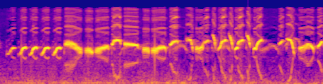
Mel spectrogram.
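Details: Hwamei singing in the morning: a loud run of rapid repeated whistled notes, then varied rich, slurred whistles rising and falling, delivered continuously without pause.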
